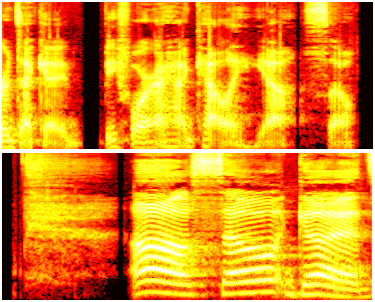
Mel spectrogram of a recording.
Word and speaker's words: Kali: That's the name of my daughter, although we pronounce it Callie, but it's spelled Kali.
